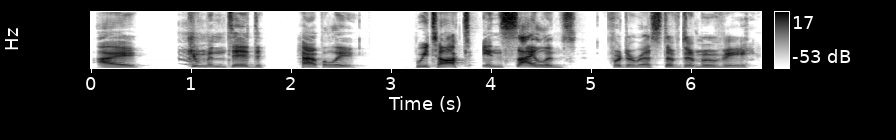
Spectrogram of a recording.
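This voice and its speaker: A man's voice: medium pitch, slow, sharp tone. A man reading a story aloud as a podcast host, theatrical and mock-dramatic with heavy emphasis. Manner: theatrical, heavily emphatic, swinging in volume. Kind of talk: mock-dramatic comedic reading of fan fiction.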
